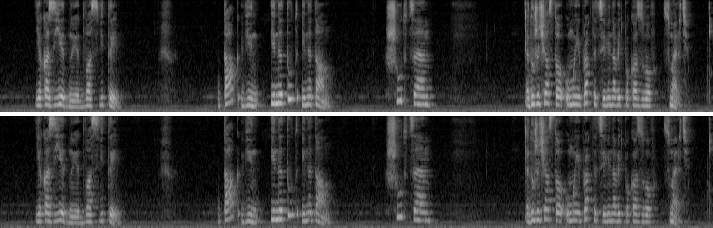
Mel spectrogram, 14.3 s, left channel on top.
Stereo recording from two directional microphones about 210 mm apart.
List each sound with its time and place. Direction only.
0.7 s speech: 35° left (ahead or behind)
3.2 s a sound: 35° left (ahead or behind)
4.4 s speech: 35° left (ahead or behind)
7.7 s speech: 30° left (ahead or behind)
10.4 s speech: 35° left (ahead or behind)
14.2 s a sound: 35° left (ahead or behind)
